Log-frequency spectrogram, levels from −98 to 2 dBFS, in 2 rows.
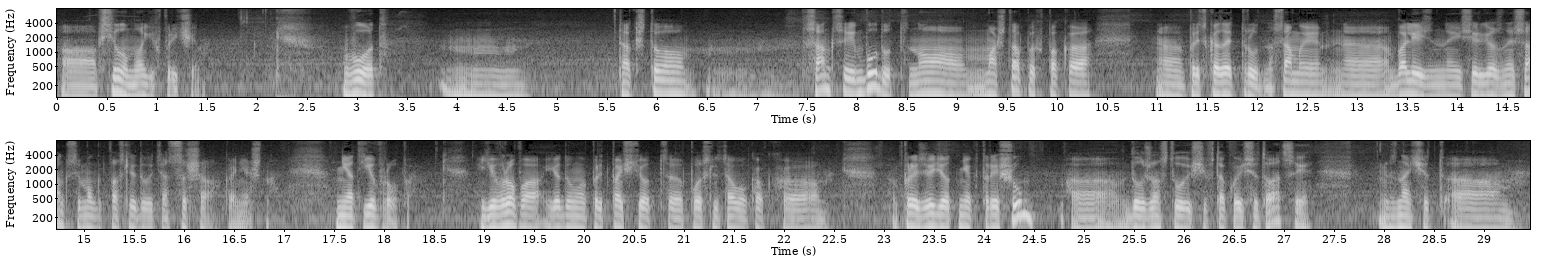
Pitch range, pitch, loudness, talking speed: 105-115 Hz, 110 Hz, -20 LUFS, 90 wpm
